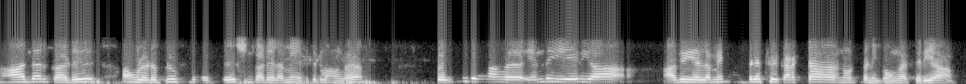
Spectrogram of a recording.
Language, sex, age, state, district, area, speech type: Tamil, female, 30-45, Tamil Nadu, Tiruvallur, urban, conversation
